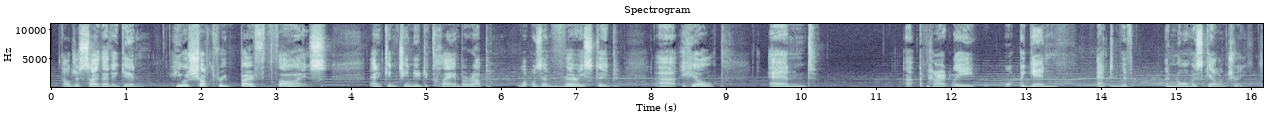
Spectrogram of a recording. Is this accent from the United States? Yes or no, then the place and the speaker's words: no; Australia; accent: Australian; as you can hear from my accent, I'm in Australia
